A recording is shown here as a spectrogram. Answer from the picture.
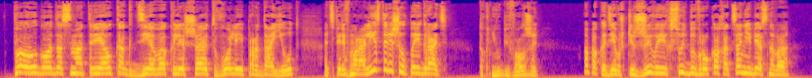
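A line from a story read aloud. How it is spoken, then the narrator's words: Near-growl of anger. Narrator (Russian): Игорь почти зарычал от злости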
